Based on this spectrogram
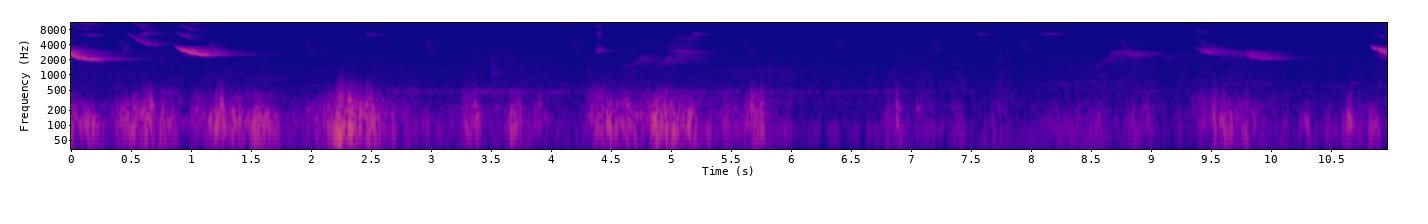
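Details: Young green-winged saltator, seven months and twenty days old, November 2020, gives scattered short phrases of descending whistled notes between pauses, over repeated low thumping and rustling noise.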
